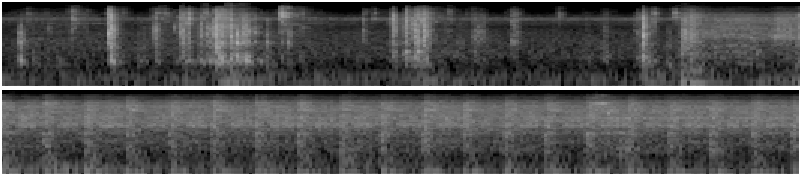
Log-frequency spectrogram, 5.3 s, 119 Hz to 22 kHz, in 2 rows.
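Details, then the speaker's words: 2006 Chevy HHR cranked with the 15 A fuel pump fuse pulled to depressurize the fuel system before fuel pipe replacement: starter turns the engine over in an even rhythm, never catches, no fuel pressure. "notice that the engine isn't running it's because there's no fuel pressure"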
